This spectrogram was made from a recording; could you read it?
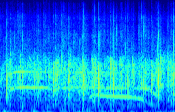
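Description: A live audience in Santa Monica, Los Angeles, claps steadily and densely for the guests throughout, a thick wash of applause with a couple of long whistles cutting through the middle and fading out near the end.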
